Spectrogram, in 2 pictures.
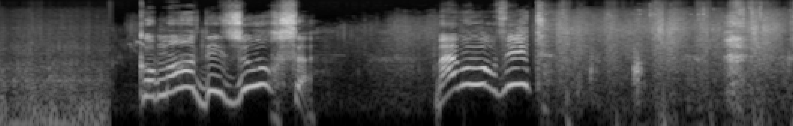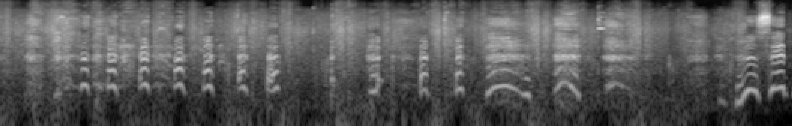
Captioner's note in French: rires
